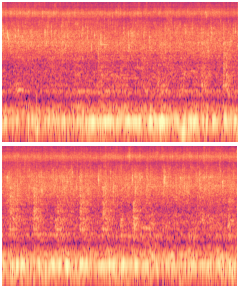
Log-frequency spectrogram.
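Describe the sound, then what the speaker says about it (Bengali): Onions frying in oil in a wok give a steady, close sizzle with faint crackles and a few soft stirring scrapes, heard alone without talk. "পেঁয়াজটা ভাজা ভাজা করছি"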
